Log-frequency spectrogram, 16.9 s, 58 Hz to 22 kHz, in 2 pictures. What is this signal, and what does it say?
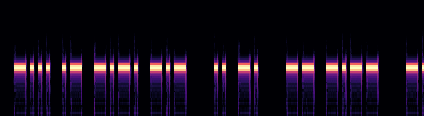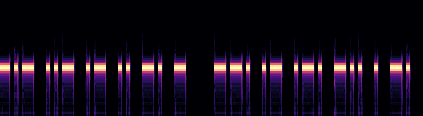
Morse code, heard as a keyed tone, about 15 wpm, 700 Hz. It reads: BACK IN MY QUAINT GARDEN
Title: Pangram Challenge v2 - 15wpm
